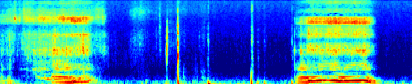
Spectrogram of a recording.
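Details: English Bulldog named Bonkie snoring while sleeping and dreaming: two long, deep, throaty snores about four seconds apart, with quiet ticks and rustles between them indoors.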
